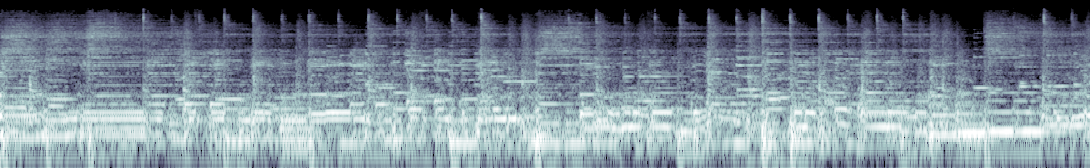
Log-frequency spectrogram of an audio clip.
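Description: Live blues band playing an instrumental passage: electric guitars over a drum kit keeping a steady beat, with no vocals.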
